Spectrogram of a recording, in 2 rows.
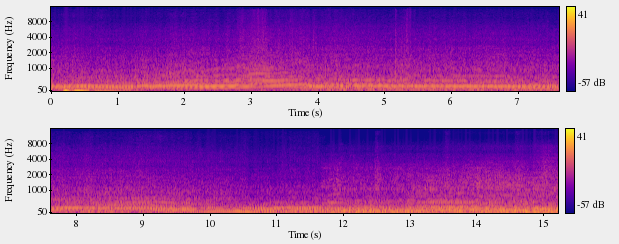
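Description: Race cars leave the Cremona circuit after a G1 Series heat, a continuous close engine drone with rising and falling pitch as they roll off the track, loud throughout and without talk.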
